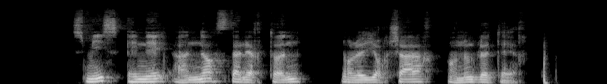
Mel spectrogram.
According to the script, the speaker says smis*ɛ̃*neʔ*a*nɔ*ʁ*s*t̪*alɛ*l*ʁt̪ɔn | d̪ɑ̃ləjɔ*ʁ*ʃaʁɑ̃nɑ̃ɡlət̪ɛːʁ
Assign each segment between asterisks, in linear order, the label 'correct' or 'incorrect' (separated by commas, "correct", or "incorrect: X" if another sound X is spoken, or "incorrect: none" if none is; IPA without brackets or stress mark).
incorrect: ɛ, correct, correct, correct, incorrect: none, correct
